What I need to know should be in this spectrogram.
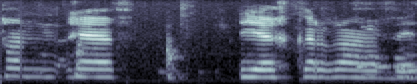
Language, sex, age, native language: Icelandic, male, 8, Icelandic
